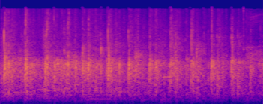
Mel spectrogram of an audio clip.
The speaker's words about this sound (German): Ich finde, das verdient einen ganz großen Applaus für unsere Kinder.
